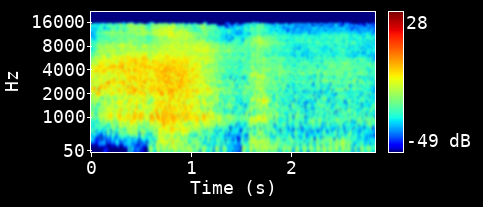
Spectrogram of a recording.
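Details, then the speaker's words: Old motorcycle with electric starter and kickstart, thumb-started: starter whirs briefly, engine catches within a second into a quick even idle; idle still good, smooth, very healthy electric start. "Jos. Dilepas. Stasionernya masih bagus. Dia oke mati. Tapi motor ini sehat, sangat sehat. Masih halus."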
